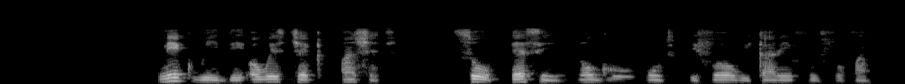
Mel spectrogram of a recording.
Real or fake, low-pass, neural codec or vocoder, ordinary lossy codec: real; 5.4 kHz; none; MP3, 48 kbps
